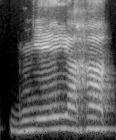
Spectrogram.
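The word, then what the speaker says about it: ज्ञेयः: That is because Gneyaha is splitting the Sandhi. Gneyo is combining. So when I'm pausing or when I'm splitting there, strictly speaking, I should pronounce it as Gneyaha because it is a Visarga.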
